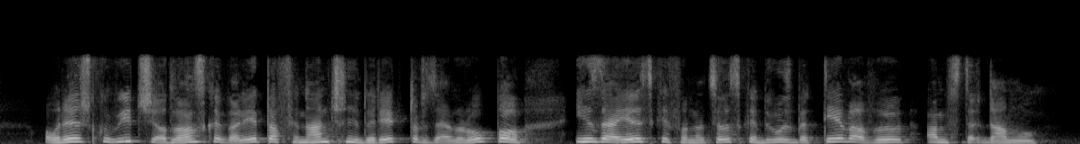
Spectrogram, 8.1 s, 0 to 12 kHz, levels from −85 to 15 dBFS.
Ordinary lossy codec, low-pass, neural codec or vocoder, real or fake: none; 7.2 kHz; codec, 16 kHz, 1 kbps, X-Codec, HuBERT features, trained on general audio; fake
